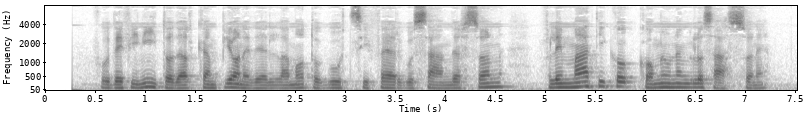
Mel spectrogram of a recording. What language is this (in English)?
Italian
